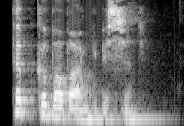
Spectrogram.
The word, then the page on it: baban: turc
